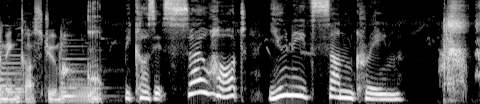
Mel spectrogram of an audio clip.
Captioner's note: oinks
